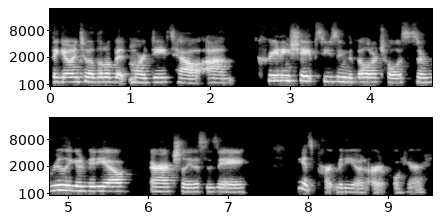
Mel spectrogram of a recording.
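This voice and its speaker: A design instructor with a head cold gives a live online lecture with a screen demo, her medium-pitched voice nasal and sniffly. She talks a little fast with fairly even intonation, and her tone is creaky, bright and forceful. She chats casually, full of fillers, restarts and self-corrections, on a rough recording.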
